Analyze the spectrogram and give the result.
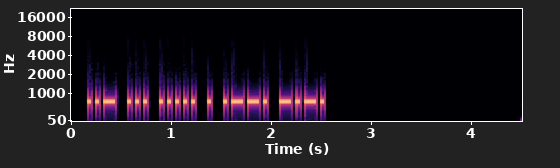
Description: Morse code, heard as a keyed tone, about 30 wpm, 700 Hz. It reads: US5EPC
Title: DXCC-100 Call Signs - 6 Characters - Repeated 3x - 30wpm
